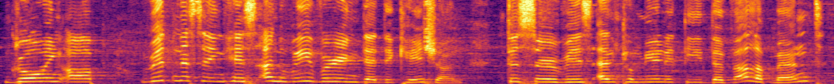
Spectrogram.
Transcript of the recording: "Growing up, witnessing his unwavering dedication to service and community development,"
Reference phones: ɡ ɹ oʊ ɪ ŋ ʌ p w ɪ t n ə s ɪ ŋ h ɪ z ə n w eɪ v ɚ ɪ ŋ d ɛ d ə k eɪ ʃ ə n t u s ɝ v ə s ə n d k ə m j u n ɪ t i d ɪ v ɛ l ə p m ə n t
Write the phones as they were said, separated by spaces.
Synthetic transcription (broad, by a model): ɡ ɹ oʊ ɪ ŋ ʌ p w ɪ t n ə s ɪ ŋ h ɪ s ə n w eɪ v ɚ ɪ ŋ d ɛ d ə k eɪ ʃ ə n t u s ɝ v ə s ə n d k ə m j u n ɪ t i d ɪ v ɛ l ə p m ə n t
